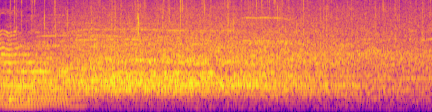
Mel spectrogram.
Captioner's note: students cheering and applauding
